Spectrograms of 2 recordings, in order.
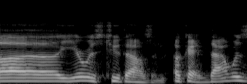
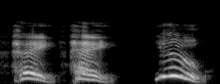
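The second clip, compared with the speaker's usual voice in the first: high and loud, calling out; overacted theatrical shout; dramatic shout; 9 semitones higher, 10 dB louder, much slower than usual. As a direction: drama kid yelling across a stage. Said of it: "doing a dramatic reading".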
